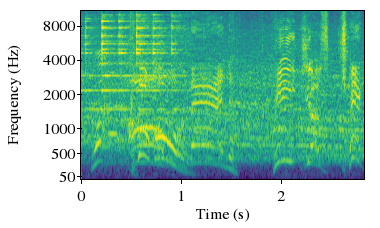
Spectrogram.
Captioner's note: bell ringing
